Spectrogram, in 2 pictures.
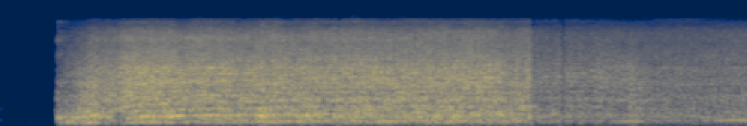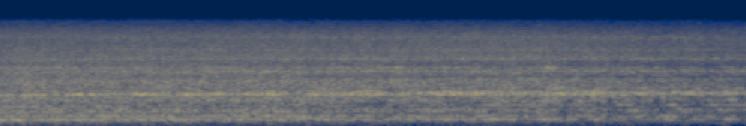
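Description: Vitamix blender starting up and running at speed, puréeing strawberries and honey. It kicks in suddenly and is loud for the first few seconds, then drops sharply to a lower, steady whir.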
